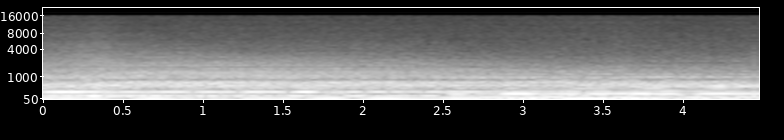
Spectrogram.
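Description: Novation Summit polyphonic synthesizer playing a dark, sustained low pad with held bass notes. The notes shift lower about two-thirds of the way through.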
